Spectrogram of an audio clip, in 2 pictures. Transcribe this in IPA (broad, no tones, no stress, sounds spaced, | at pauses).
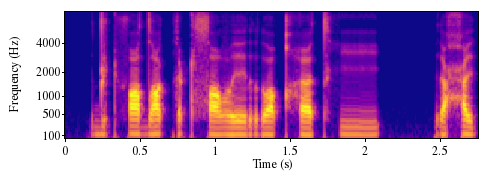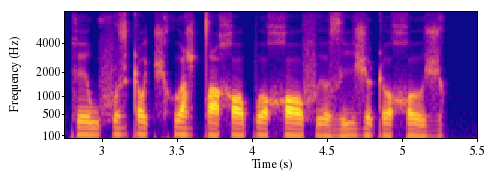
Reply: d ɪ ʈ θ i dˤ ʊ k ɪ ʈ sˤ e β e r ɾ o qʰ ɪ tʰ i | ɾ ɪ ħ e k e w f ʊ z ʈ ɔ t͡ʃʰ ʊ ʒ tˤ e χ ɔ p o χ ɔ f ɪ ə̯ z i ʒ ʊ ʈ ʊ χ ʊ ʒ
